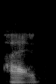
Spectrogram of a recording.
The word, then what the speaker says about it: aisle: So long narrow walkway and इट is pronounce N आयल।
